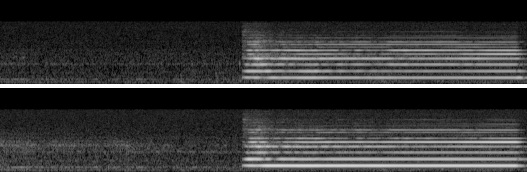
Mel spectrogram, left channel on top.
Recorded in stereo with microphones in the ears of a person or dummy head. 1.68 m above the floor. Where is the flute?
40° left (ahead or behind), 1.4 m.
